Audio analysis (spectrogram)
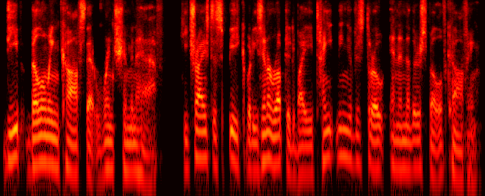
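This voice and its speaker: A man's voice: lowish voice, animated, fast, a little mellow, no room sound, clean studio sound. A man reading the stage directions as scripted narration at a screenplay table read.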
